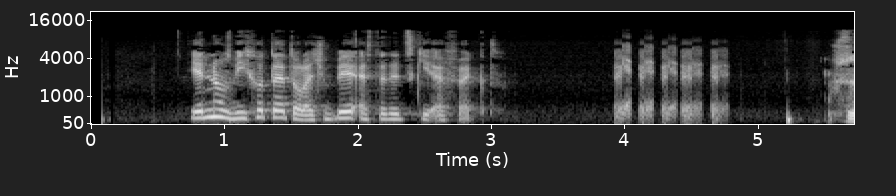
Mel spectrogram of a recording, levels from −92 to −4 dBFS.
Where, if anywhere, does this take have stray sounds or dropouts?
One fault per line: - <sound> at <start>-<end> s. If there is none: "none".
- laugh at 3.9-4.8 s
